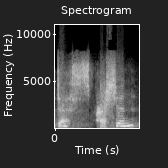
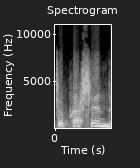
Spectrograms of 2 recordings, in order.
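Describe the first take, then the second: First: An extra s sound comes before the p. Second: There is no s sound before the p. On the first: The speaker calls it wrong. "instead of despression" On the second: The speaker calls it right. "depression instead of despression"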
